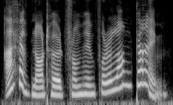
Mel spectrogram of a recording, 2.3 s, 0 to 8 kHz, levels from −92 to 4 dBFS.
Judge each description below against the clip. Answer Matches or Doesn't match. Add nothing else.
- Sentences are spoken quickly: Matches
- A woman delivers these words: Matches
